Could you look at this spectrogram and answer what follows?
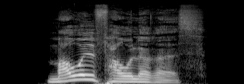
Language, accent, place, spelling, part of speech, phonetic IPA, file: German, Germany, Berlin, maulfauleres, adjective, [ˈmaʊ̯lˌfaʊ̯ləʁəs], De-maulfauleres.ogg
- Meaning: strong/mixed nominative/accusative neuter singular comparative degree of maulfaul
